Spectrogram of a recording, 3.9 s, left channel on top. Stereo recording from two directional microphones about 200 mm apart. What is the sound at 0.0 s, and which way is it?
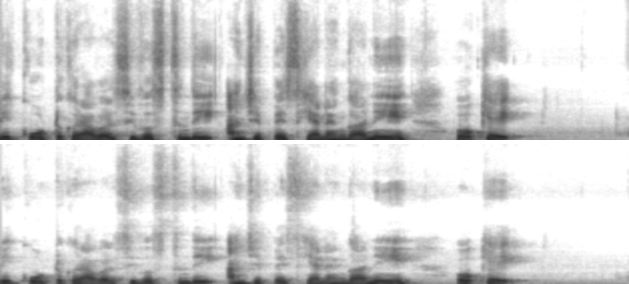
Speech, 30° left (ahead or behind).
